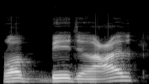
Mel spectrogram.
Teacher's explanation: با کو جیم کے ساتھ پلس کریں گے، جیم پر قلقلہ کریں گے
